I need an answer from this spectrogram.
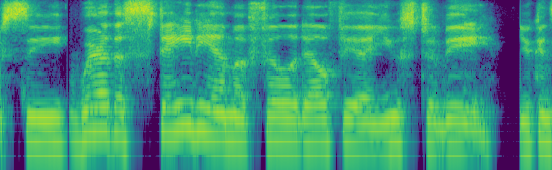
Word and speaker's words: Philadelphia: going to head to Philadelphia or I guess I should say Philadelphia to get the the the first century Greek pronunciation right this is another place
